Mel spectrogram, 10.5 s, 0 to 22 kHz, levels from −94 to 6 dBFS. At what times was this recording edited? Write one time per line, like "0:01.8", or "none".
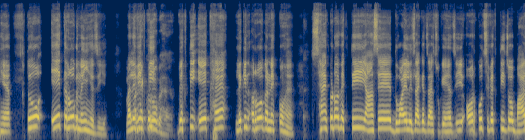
0:06.0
